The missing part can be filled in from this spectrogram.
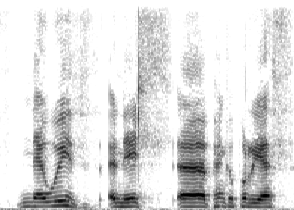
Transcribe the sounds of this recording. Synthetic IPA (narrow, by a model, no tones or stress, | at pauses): nɛwɪðənɪɬəːpʰɛŋkʰəpʰʊɾjɛs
